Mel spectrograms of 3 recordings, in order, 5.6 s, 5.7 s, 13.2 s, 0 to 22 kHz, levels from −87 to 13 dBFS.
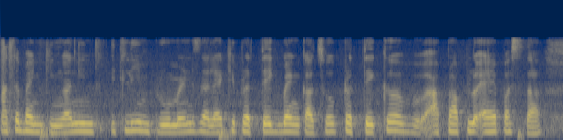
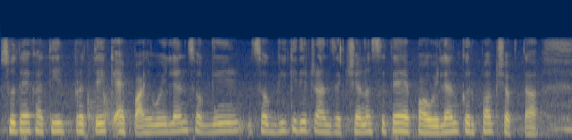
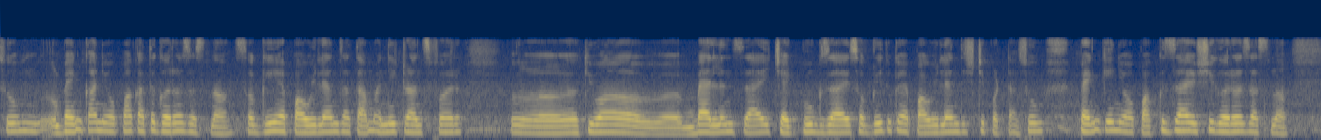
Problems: none marked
